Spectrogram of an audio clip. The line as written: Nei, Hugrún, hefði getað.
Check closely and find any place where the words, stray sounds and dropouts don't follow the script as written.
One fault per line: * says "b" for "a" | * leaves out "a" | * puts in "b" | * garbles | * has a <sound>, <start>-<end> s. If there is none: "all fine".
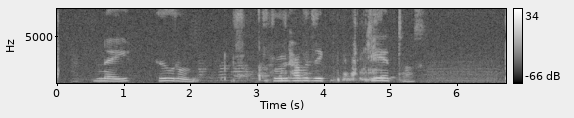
* puts in "hún"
